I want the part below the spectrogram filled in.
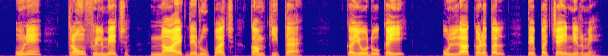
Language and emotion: Dogri, neutral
